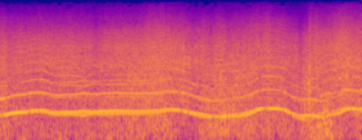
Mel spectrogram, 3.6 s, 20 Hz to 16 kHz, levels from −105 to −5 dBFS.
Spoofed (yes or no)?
no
